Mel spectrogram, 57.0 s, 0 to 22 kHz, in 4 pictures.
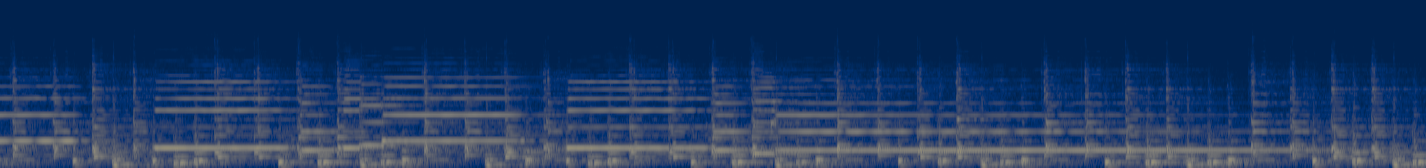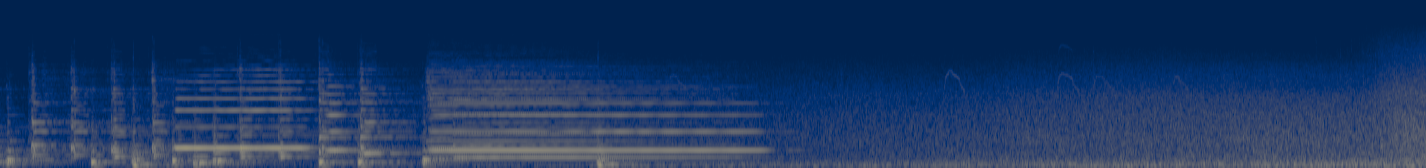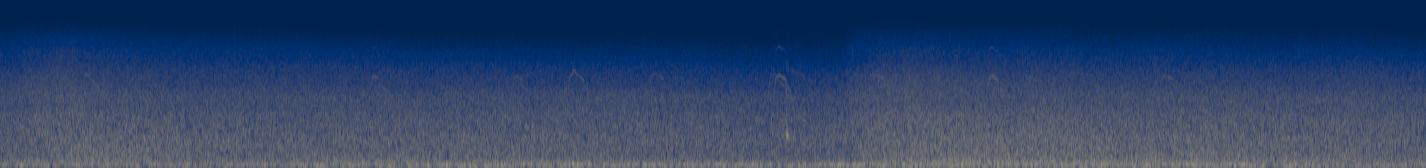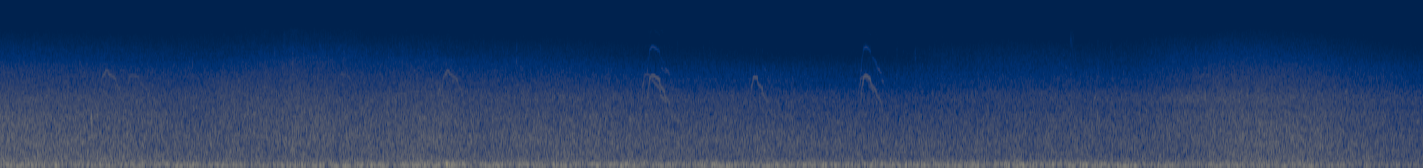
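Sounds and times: waves washing on shore: 0:00.0 - 0:57.0
faint high bird calls: 0:24.8 - 0:26.2, 0:33.6 - 0:35.3, 0:36.2 - 0:36.6, 0:47.1 - 0:47.4, 0:49.2 - 0:49.6, 0:50.2 - 0:50.6, 0:51.4 - 0:51.7.

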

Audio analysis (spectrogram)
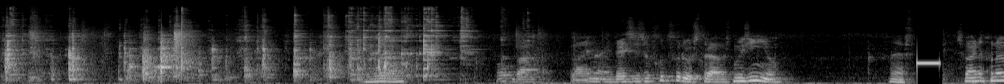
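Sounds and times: metal clanking and clinking: 0:00.0 - 0:05.4.

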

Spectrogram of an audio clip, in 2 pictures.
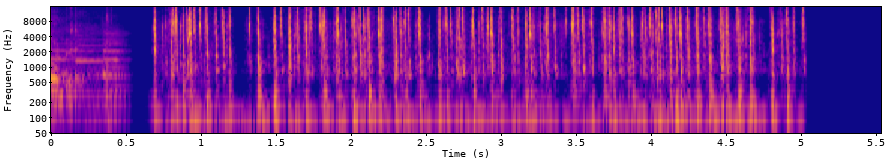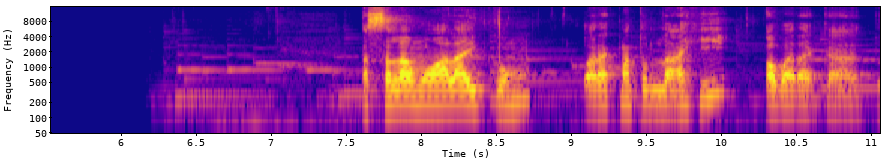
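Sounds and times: background music: 0:00.0 - 0:00.6, 0:06.2 - 0:11.0
keyboard typing clicks: 0:00.7 - 0:05.0.

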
